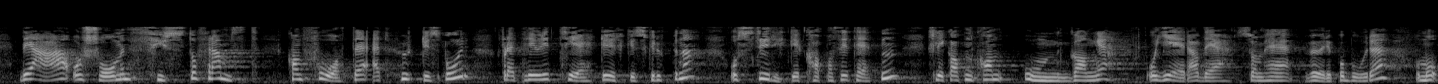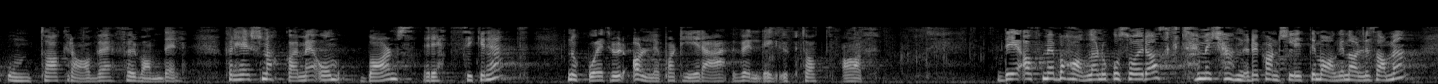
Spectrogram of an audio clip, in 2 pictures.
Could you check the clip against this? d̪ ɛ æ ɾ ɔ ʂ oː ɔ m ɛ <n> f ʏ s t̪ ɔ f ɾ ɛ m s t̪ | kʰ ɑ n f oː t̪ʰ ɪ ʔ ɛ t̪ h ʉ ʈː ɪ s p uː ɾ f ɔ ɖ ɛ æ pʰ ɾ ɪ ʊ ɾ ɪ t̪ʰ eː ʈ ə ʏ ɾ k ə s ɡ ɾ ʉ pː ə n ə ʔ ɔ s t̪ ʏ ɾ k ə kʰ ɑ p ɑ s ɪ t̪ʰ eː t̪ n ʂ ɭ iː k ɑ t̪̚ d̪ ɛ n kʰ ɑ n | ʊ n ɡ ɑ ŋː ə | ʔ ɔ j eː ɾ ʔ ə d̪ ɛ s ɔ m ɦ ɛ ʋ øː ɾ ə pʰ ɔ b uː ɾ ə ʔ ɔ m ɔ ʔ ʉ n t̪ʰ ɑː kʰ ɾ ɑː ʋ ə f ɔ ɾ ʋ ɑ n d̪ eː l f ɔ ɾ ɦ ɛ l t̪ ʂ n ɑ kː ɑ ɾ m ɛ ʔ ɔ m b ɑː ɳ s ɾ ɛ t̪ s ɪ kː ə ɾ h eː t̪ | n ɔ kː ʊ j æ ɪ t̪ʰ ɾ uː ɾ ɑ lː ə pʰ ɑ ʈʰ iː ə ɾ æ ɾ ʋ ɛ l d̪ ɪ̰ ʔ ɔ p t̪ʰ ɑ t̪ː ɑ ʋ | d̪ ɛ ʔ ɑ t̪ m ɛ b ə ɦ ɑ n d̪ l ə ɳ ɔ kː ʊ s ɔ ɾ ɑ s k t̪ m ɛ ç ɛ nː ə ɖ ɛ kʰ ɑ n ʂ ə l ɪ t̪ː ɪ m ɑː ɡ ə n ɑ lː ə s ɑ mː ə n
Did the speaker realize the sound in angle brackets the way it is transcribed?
yes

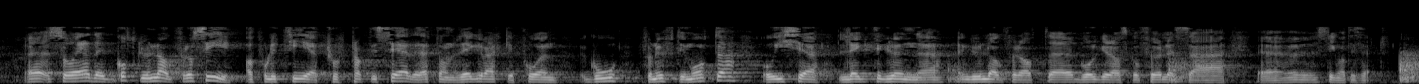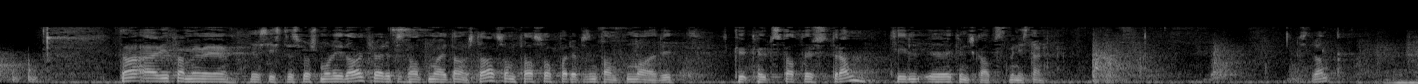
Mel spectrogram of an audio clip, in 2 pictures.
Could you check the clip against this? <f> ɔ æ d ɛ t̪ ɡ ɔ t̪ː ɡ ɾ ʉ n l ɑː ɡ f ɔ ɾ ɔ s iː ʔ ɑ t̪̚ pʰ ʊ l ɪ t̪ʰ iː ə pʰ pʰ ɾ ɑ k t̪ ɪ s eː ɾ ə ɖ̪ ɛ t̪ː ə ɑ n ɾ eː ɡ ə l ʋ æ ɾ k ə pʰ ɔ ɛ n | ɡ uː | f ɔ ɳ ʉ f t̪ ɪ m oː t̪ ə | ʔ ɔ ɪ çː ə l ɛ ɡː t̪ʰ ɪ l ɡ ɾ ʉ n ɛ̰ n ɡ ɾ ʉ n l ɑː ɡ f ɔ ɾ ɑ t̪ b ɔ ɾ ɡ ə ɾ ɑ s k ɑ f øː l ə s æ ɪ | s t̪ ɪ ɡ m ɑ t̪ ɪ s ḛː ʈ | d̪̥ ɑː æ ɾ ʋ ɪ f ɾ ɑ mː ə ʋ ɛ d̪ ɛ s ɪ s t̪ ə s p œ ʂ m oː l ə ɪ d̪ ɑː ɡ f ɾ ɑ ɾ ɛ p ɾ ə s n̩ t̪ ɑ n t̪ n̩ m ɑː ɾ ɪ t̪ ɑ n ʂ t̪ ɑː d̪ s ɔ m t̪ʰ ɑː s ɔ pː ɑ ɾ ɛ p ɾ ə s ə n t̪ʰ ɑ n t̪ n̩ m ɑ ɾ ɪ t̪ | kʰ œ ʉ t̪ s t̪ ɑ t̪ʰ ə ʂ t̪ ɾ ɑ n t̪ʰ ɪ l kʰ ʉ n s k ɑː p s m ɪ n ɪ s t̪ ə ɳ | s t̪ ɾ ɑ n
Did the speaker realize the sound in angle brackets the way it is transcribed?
no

